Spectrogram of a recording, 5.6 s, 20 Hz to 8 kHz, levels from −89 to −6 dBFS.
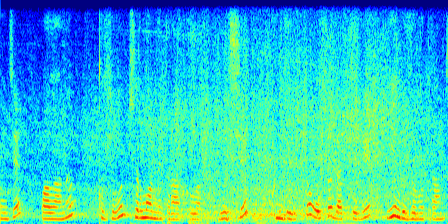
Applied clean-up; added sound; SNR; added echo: none; Aircraft; 8 dB; none.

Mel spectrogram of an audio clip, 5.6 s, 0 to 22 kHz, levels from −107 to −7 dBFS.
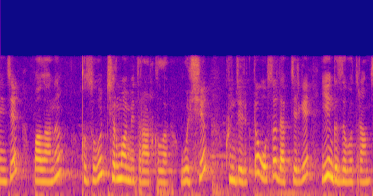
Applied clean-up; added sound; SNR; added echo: none; none; none; none.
